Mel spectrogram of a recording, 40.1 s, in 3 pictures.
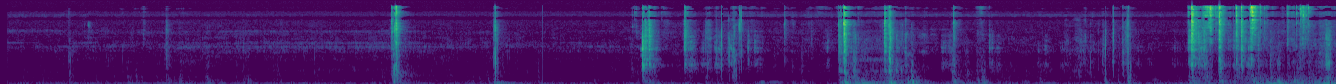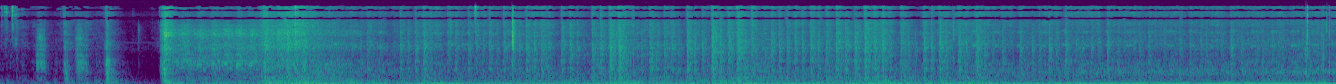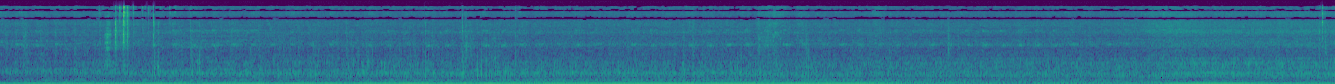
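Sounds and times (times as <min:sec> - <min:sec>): keys jangling: 0:11.9 - 0:13.9
car engine cranking and starting: 0:12.0 - 0:40.0.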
